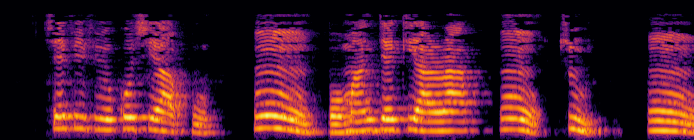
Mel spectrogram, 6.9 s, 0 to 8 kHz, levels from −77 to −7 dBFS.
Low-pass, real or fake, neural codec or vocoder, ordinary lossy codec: 7.2 kHz; real; none; MP3, 24 kbps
